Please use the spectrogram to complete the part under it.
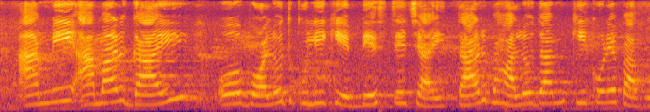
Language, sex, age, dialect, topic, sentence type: Bengali, female, 18-24, Standard Colloquial, agriculture, question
